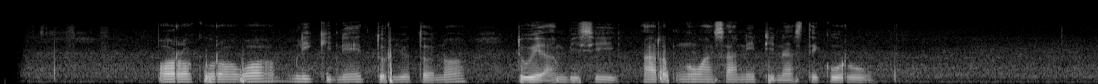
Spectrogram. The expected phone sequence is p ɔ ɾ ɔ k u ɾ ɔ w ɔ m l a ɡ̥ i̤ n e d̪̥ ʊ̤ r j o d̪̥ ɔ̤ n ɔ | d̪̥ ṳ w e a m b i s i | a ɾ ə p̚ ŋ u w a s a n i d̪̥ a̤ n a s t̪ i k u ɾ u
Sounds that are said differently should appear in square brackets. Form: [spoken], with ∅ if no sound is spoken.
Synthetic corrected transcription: p ɔ ɾ ɔ k u ɾ ɔ w ɔ m l [i] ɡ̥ i̤ n e d̪̥ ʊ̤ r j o d̪̥ ɔ̤ n ɔ | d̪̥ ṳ w e a m b i s i | a ɾ ə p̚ ŋ u w a s a n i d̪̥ [i̤] n a s t̪ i k u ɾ u

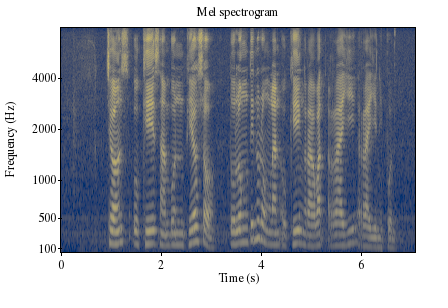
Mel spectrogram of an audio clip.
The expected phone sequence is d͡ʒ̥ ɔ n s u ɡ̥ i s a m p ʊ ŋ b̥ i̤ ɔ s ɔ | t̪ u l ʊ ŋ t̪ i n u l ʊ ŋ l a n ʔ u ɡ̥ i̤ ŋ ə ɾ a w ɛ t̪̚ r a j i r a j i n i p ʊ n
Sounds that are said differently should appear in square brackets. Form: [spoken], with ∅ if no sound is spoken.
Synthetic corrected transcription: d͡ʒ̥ ɔ n s u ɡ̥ i s a m p ʊ [n] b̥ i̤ ɔ s ɔ | t̪ u l ʊ ŋ t̪ i n u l ʊ ŋ l a n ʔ u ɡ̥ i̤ ŋ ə ɾ a w [a] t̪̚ r a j i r a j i n i p ʊ n

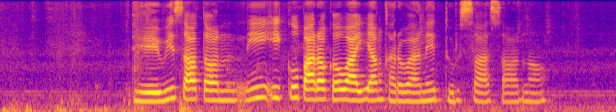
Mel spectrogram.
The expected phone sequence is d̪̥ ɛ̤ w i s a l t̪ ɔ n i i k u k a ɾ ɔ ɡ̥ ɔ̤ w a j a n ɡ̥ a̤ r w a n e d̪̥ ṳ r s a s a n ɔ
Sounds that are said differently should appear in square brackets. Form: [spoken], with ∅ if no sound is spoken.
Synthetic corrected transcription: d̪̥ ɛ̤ w i s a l t̪ ɔ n i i k u [p] a ɾ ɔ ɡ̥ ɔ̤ w a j a [ŋ] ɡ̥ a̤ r w a n e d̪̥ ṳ r s a s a n ɔ

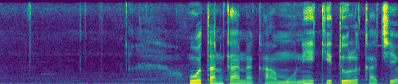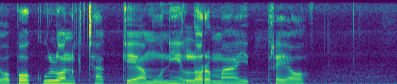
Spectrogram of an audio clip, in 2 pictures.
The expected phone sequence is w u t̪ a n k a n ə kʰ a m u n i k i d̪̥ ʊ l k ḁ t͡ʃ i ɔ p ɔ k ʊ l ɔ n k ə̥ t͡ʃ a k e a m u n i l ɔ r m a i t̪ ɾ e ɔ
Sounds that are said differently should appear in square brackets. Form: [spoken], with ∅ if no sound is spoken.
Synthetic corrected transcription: w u t̪ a n k a n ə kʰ a m u n i k i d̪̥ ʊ l k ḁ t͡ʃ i ɔ p ɔ k [u] l ɔ n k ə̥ t͡ʃ a k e a m u n i l ɔ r m a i t̪ ɾ e ɔ

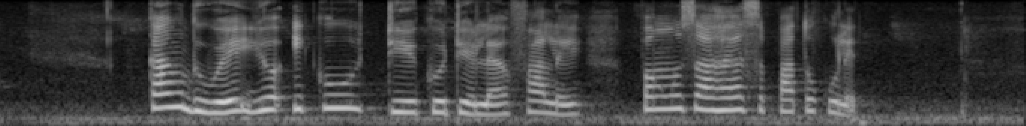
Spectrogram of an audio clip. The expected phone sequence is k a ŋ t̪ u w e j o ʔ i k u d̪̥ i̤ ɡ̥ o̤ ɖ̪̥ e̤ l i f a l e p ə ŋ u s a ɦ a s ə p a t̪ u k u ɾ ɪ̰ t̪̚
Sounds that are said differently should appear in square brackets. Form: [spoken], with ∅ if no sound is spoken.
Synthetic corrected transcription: k a ŋ [d̪] u w e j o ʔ i k u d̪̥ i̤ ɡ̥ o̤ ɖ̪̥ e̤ l [a] f a l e p ə ŋ u s a ɦ a s ə p a t̪ u k u [l] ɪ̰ t̪̚

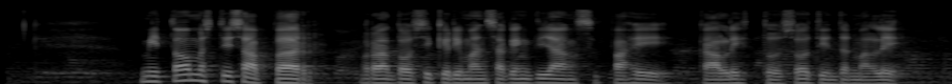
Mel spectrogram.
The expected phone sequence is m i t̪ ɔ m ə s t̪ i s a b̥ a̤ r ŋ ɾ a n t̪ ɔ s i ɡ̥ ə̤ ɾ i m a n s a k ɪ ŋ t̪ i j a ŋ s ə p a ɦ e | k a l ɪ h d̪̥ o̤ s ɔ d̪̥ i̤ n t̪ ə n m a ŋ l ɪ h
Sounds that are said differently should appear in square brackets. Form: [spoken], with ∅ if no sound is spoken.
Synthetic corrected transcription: m i t̪ ɔ m ə s t̪ i s a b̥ a̤ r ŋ ɾ a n t̪ ɔ s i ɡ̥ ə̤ ɾ i m a n s a k ɪ ŋ t̪ i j a ŋ s ə p a ɦ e | k a l ɪ h d̪̥ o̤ s ɔ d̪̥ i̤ n t̪ ə n m a [∅] l ɪ h

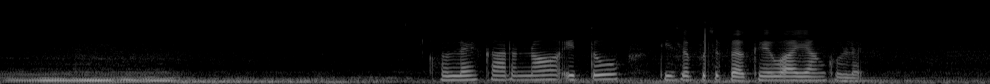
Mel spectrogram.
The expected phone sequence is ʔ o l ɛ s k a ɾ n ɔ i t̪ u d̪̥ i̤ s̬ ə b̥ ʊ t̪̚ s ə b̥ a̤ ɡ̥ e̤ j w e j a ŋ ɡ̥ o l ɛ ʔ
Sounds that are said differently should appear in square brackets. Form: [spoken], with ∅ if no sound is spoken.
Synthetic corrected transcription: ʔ o l ɛ [h] k a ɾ n ɔ i t̪ u d̪̥ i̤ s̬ ə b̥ ʊ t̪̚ s ə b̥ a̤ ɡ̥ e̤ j w [a] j a ŋ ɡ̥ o l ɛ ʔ

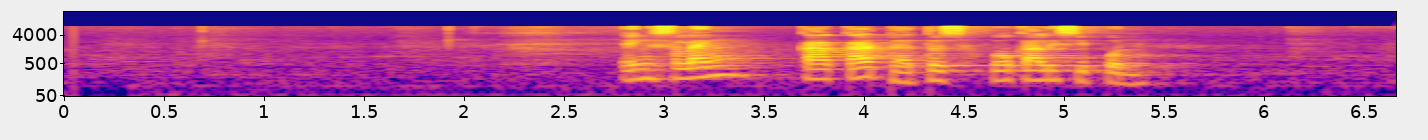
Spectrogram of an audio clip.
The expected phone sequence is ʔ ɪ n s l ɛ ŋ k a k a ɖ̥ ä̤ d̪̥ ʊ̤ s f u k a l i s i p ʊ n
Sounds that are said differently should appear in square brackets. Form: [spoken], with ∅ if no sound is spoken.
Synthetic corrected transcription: ʔ ɪ [ŋ] s l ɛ ŋ k a k a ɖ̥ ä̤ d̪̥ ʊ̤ s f [o] k a l i s i p ʊ n

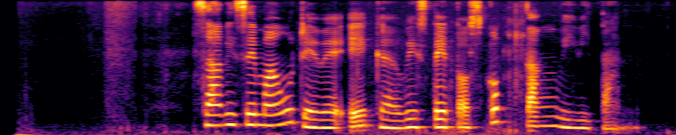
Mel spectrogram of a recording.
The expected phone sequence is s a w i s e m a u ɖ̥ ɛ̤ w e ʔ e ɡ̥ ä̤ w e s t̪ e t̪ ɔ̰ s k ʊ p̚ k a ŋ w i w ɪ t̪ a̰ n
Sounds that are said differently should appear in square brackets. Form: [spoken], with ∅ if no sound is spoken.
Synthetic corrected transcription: s a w i s e m a u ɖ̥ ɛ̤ w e ʔ e ɡ̥ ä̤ w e s t̪ e t̪ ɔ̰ s k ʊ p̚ k a ŋ w i w [i] t̪ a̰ n

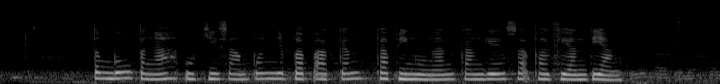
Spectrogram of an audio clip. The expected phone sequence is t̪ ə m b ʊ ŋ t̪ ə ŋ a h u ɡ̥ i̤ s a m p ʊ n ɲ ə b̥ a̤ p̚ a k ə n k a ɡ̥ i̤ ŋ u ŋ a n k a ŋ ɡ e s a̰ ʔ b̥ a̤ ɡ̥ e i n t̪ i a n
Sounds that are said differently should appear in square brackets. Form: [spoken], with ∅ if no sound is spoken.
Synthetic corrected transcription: t̪ ə m b ʊ ŋ t̪ ə ŋ a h u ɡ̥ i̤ s a m p ʊ n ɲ ə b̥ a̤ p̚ a k ə n k a [b̥] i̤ ŋ u ŋ a n k a ŋ ɡ e s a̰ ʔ b̥ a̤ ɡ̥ e [a] n t̪ i a [ŋ]

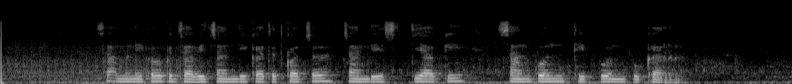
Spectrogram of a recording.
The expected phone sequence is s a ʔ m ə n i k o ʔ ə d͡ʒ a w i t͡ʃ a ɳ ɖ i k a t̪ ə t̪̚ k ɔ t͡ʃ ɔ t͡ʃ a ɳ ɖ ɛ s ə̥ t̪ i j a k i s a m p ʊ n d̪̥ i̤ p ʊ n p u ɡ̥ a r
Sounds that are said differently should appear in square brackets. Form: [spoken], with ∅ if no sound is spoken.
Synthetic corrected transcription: s a ʔ m ə n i k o [k] ə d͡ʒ a w i t͡ʃ a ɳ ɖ i k a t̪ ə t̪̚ k ɔ t͡ʃ ɔ t͡ʃ a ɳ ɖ [i] s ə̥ t̪ i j a k i s a m p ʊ n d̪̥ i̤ p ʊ n p u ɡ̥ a r

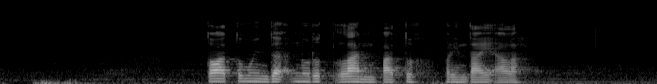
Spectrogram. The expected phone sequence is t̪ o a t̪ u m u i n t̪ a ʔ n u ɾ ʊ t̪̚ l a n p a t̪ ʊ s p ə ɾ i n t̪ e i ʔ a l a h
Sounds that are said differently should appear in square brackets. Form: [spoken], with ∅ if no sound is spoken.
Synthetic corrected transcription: t̪ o a t̪ u m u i n [d̪] a ʔ n u ɾ ʊ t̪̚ l a n p a t̪ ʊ [h] p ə ɾ i n t̪ [a] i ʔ a l a h

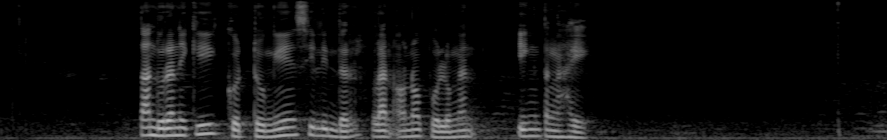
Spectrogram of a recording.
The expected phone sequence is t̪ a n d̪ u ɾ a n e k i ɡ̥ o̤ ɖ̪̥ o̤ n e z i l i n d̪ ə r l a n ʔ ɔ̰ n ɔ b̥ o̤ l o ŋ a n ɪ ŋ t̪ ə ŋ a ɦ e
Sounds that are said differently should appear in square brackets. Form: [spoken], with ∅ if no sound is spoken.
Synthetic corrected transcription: t̪ a n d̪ u ɾ a n [i] k i ɡ̥ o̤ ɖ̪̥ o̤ [ŋ] e [s] i l i n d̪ ə r l a n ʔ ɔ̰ n ɔ b̥ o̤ l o ŋ a n ɪ ŋ t̪ ə ŋ a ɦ e

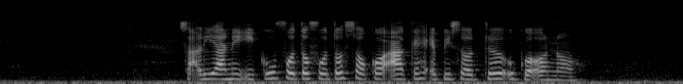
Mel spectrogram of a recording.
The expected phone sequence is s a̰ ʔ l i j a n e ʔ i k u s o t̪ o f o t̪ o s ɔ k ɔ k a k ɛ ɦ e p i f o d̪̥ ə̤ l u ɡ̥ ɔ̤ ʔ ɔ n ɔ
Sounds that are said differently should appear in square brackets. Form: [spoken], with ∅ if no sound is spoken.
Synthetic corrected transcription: s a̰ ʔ l i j a n e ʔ i k u [f] o t̪ o f o t̪ o s ɔ k ɔ [ʔ] a k ɛ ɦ e p i [s] o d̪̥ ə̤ [∅] u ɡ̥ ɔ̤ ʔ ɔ n ɔ

